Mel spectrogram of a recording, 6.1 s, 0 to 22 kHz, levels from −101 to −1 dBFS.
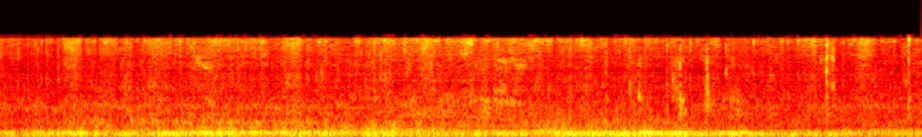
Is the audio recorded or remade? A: remade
